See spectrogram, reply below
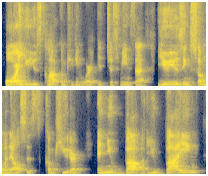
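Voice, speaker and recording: An adult Haitian man, co-founder of a company, explains his work in a casual interview. He speaks haltingly at a medium pitch, with many fillers and restarts, and the audio sounds roomy.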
